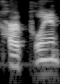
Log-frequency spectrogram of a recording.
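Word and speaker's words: Harpootlian: for a state senate race too with dick harpullian am i pronouncing that right yeah um so you know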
